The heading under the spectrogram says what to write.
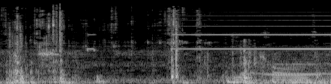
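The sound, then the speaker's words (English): A car's power window hums upward with a steady electric motor whine, preceded by a few clicks and light jingling over the low rumble of a car interior. “I think I may have to roll my window up.”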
